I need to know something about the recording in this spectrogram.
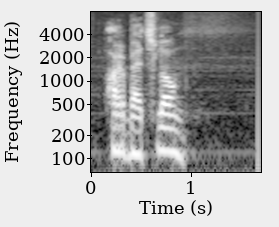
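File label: "arbeidsloon", Dutch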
